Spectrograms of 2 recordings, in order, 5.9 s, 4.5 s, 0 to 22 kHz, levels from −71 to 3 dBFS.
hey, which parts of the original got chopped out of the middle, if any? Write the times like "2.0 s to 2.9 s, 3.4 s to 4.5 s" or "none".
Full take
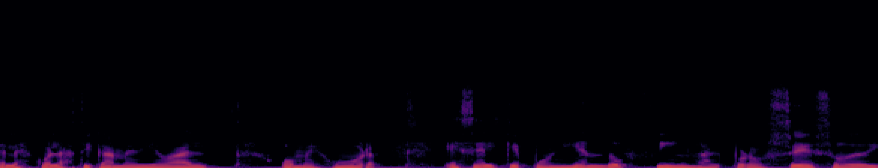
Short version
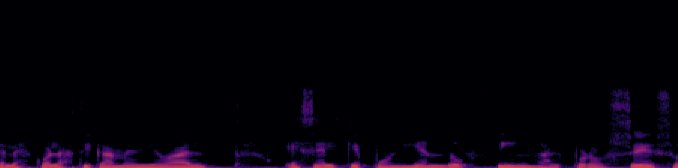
1.8 s to 2.9 s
